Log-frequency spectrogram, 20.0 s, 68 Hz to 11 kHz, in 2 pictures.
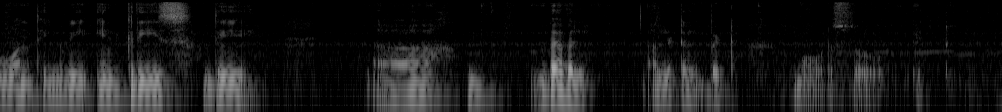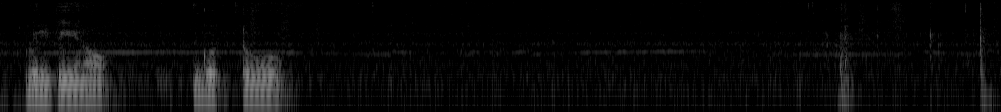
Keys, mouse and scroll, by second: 19.8 space.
